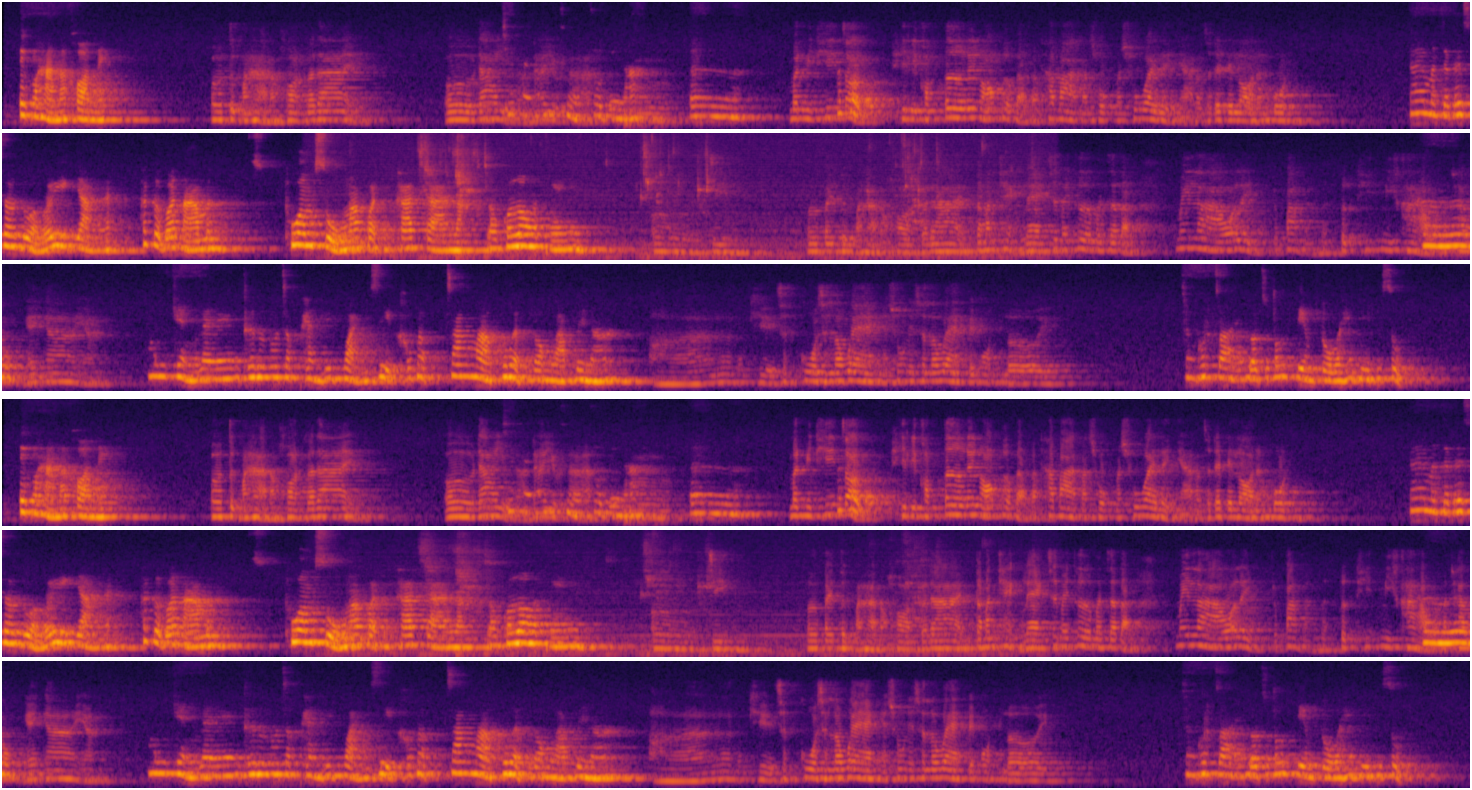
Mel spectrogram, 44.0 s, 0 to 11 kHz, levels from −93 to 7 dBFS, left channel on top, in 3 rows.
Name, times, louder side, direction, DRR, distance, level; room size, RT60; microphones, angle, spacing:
voice 1, 0.2-1.1 5.2-6.4 6.9-7.4 8.5-8.6 14.1-15.8 16.1-17.0 17.5-20.5 28.9-29.5 30.8-35.5 41.2-43.4, equal, 30° left, 5 dB, 1.0 m, -20 dB
voice 2, 2.1-3.6 4.4-5.9 6.3-6.7 7.9-8.6 8.9-13.0 21.2-22.2 22.7-28.0 28.2-30.3 35.8-39.9, right 1 dB, 55° right, 4 dB, 1.7 m, -32 dB
sound 1, 17.7-25.3, left 4 dB, 85° left, 1.5 m, -40 dB
15.5 x 5.4 x 8.4 m, 1.2 s
head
